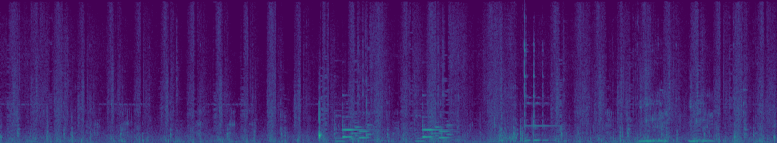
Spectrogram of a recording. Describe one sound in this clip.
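Footsteps patter on grass.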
